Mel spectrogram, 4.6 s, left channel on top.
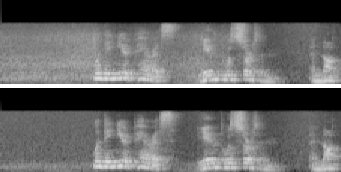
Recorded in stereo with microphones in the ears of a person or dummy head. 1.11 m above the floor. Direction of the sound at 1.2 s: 55° right (ahead or behind).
